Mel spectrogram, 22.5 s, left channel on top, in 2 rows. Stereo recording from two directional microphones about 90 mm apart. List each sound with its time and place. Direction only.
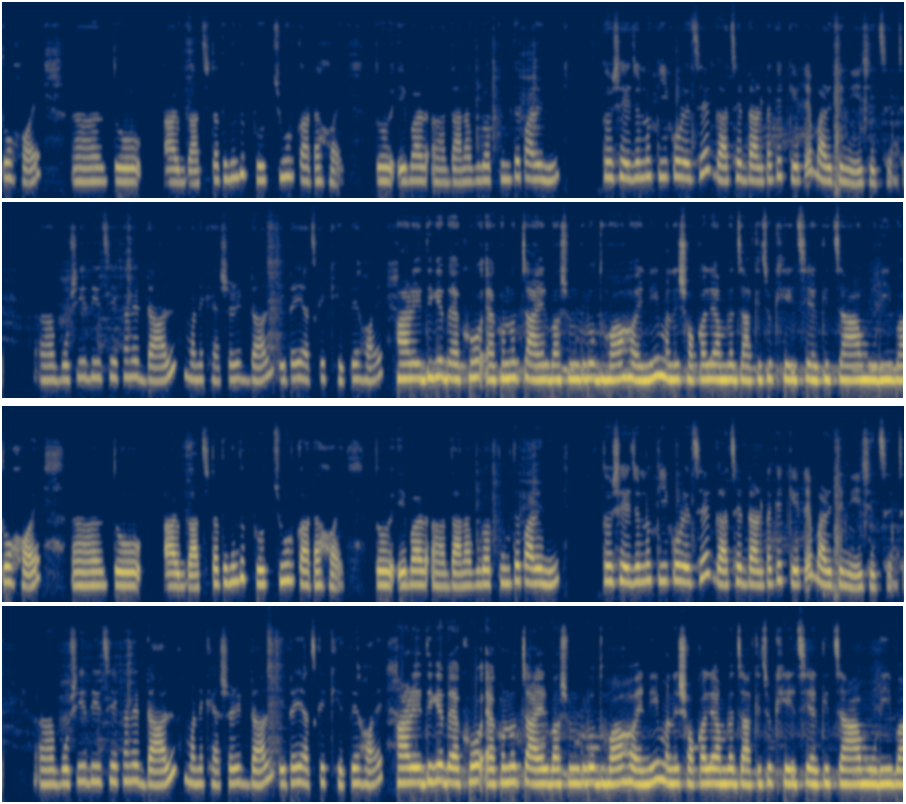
0.0 s a woman's voice: 40° right (ahead or behind)
1.0 s female singing: 15° right (ahead or behind)
1.4 s a woman's voice: 35° right (ahead or behind)
7.5 s a woman's voice: 25° right (ahead or behind)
